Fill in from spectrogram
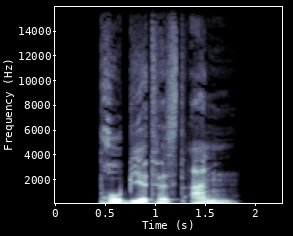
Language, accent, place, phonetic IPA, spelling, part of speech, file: German, Germany, Berlin, [pʁoˌbiːɐ̯təst ˈan], probiertest an, verb, De-probiertest an.ogg
- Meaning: inflection of anprobieren: 1. second-person singular preterite 2. second-person singular subjunctive II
